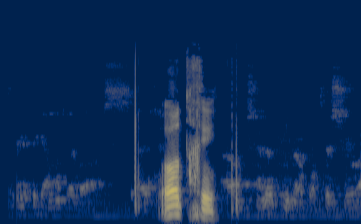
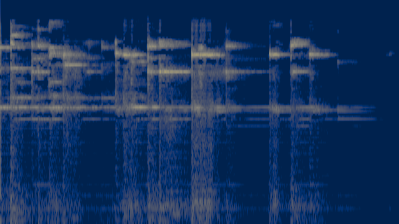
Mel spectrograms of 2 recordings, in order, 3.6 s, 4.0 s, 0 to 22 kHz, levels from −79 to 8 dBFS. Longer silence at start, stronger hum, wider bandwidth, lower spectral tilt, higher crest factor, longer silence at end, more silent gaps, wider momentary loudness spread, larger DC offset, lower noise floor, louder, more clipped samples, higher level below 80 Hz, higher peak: first, 1.6 s vs 0 s; neither; second, 9.4 kHz vs 16 kHz; first, -6 dB/octave vs 3 dB/octave; first, 26 dB vs 18 dB; first, 0.9 s vs 0.7 s; neither; first, 24 LU vs 12 LU; neither; second, -53 dBFS vs -60 dBFS; about the same, -21 LUFS vs -21 LUFS; neither; first, -62 dBFS vs -68 dBFS; first, -2 dBFS vs -8 dBFS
